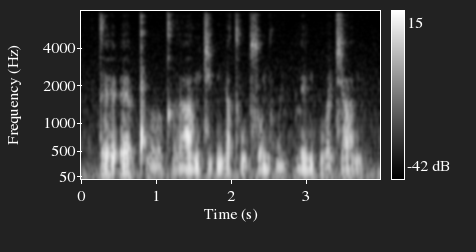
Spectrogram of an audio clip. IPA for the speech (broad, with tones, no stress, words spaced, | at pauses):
tɛː˧ʔɛː˥˩p̚kʰwɤː˨˩kʰraː˨˩n t͡ɕi˨˩ʔŋi˧a̯tʰu˦˥ʔ so˨˩nkwi˨˩t̚ ple˩˦nʔu˧a̯ t͡ɕa˧n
